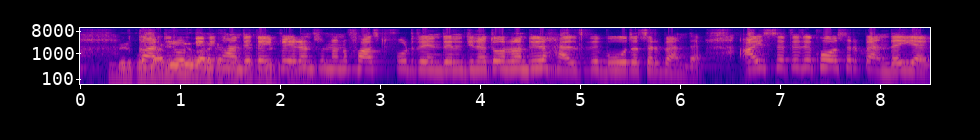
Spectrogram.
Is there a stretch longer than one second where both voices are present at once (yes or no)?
yes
